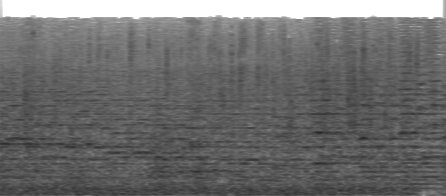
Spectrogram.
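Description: Film score music over a dense, steady low rumble of fire and destruction sound effects as flames sweep across a burning siege machine.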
